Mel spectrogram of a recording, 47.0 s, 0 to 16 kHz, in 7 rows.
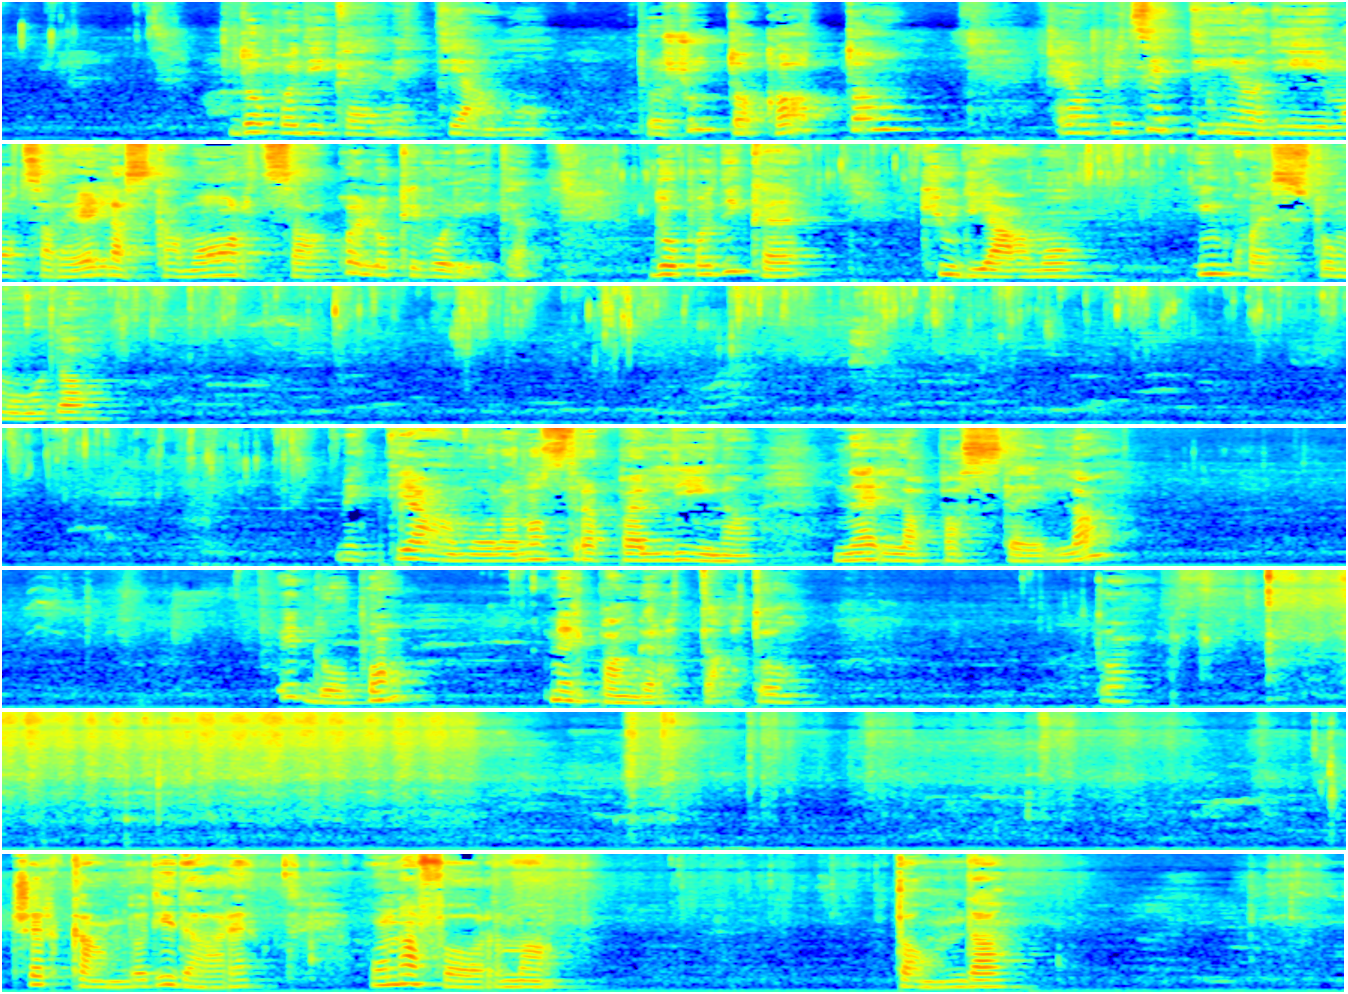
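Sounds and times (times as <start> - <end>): wet squishing of rice in hands: 0.0 - 1.1, 6.0 - 23.5, 32.0 - 47.0
breadcrumbs rustling: 5.4 - 23.5, 32.7 - 47.0.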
